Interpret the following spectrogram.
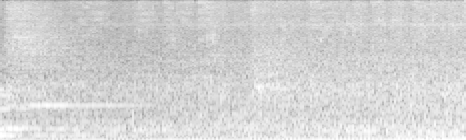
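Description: A steady low rumble of background noise, with the faint scratch of a marker writing on a whiteboard.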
